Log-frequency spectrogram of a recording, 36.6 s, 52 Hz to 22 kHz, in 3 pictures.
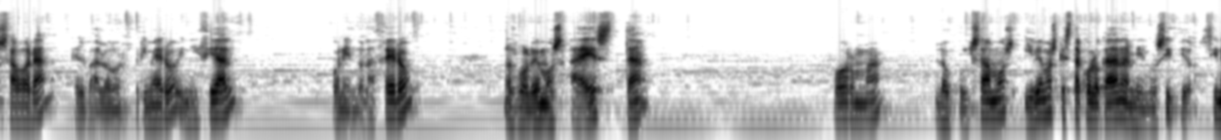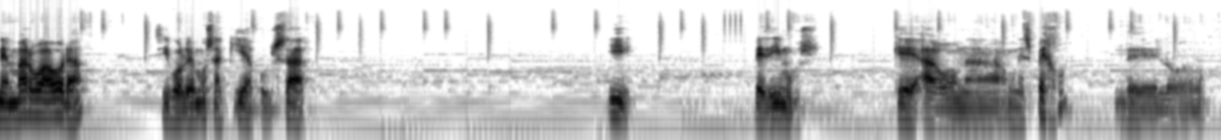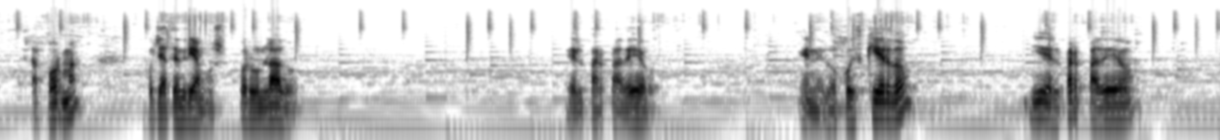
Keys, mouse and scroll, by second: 0.1 click, 2.4 click, 4.4 click, 7.0 click, 13.2 click, 19.7 click, 27.6 click, 29.5-32.1 typing, 32.6 Return, 34.0 click, 34.1 click, 34.6 click, 36.0 shift+r.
